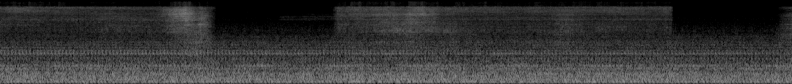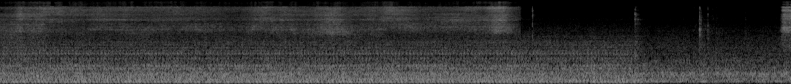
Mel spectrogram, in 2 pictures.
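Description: Steady airbrush or spray gun hiss of overspray while painting a tiger, continuous and close, with brief pauses in the spray.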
